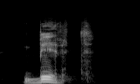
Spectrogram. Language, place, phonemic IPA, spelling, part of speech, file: Occitan, Béarn, /ˈbert/, verd, adjective / noun, LL-Q14185 (oci)-verd.wav
- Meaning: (adjective) green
